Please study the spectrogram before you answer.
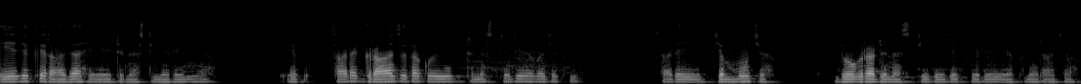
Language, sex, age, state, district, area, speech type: Dogri, male, 30-45, Jammu and Kashmir, Udhampur, rural, spontaneous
